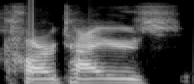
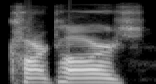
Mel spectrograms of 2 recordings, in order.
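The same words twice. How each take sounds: First: Car tires with a full clear "tires"; careful car tires. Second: Car tars, "tires" flattened to "tars"; Southern accent. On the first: Streamer showing the standard way to say tires, slow. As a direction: say "tires" slowly with a full vowel. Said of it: "it was like, I". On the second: Streamer showing how tires sounded down South, in a Southern accent. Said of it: "or, like". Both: Shown as a demonstration.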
